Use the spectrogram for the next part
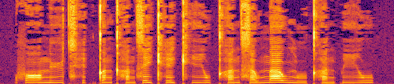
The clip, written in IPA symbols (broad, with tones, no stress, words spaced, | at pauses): fɔː˨n̪yː˨˥t͡sʰɪ˨k̚ t̪ɐ˨˧ŋkʰɐ˨˩nse˥jkʰe˨˥j kʰiː˨wkʰɐ˨˥n sɐ˨˧w n̪aː˥w ŋuː˨˩kʰɐ˨˩n piː˨˧w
